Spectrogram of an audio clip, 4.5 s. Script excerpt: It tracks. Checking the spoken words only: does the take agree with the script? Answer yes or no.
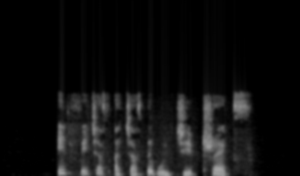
no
